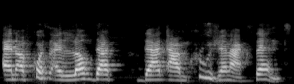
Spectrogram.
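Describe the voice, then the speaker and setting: A woman's voice: on the high side, moderate pace, sharp tone, muffled recording. A woman hosting an online talk show, chatty and gushing, calling the audience guys and honey. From Bahamas. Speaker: host.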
